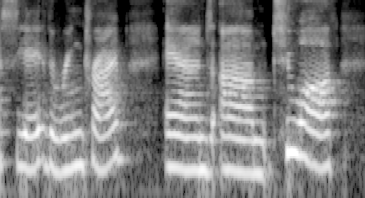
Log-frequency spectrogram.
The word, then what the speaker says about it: tuath: And Tuath is pronounced Tua, and it means tribe or family, which she wanted me to pass on as well.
